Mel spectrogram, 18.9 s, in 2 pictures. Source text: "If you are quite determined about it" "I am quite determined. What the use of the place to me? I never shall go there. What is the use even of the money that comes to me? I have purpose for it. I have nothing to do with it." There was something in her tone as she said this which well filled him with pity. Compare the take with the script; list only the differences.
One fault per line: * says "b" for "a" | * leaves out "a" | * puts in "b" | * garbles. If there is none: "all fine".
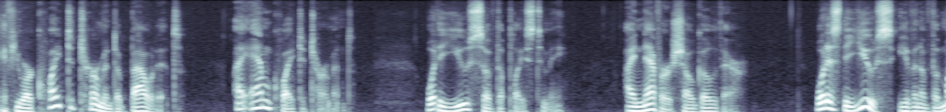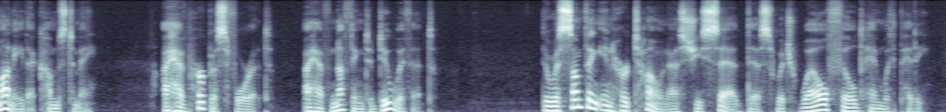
all fine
